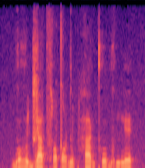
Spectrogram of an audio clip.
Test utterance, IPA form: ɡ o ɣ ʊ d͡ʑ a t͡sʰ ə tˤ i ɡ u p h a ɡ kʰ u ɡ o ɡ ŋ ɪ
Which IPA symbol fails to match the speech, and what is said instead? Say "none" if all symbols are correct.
ə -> ɪ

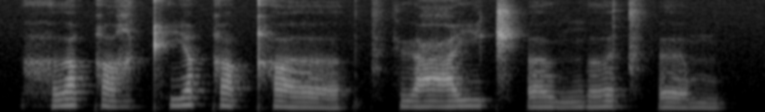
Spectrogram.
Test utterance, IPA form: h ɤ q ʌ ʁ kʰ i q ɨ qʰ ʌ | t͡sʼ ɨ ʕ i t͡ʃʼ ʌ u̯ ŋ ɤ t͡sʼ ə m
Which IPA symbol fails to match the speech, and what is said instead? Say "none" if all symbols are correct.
none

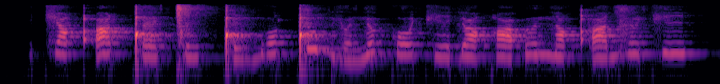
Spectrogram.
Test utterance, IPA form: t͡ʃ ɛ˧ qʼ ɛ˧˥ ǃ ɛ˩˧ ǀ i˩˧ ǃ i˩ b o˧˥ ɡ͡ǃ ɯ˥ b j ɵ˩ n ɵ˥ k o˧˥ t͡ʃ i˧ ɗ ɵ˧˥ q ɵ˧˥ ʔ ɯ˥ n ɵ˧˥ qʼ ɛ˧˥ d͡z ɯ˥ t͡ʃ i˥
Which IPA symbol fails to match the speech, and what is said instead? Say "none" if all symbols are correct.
ɡ͡ǃ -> ǃ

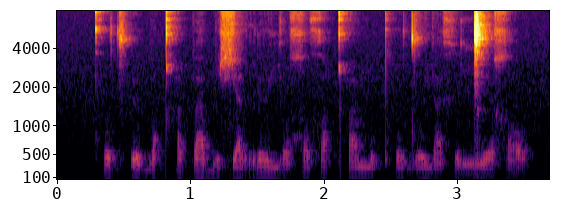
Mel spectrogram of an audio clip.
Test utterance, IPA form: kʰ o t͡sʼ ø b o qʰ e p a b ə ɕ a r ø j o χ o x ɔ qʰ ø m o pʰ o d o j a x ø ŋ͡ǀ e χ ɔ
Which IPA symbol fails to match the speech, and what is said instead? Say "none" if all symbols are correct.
none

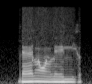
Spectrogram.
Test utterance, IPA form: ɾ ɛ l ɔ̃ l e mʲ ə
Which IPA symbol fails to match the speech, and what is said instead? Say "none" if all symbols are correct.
none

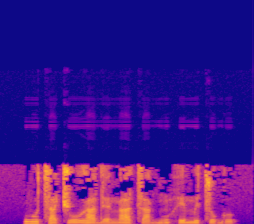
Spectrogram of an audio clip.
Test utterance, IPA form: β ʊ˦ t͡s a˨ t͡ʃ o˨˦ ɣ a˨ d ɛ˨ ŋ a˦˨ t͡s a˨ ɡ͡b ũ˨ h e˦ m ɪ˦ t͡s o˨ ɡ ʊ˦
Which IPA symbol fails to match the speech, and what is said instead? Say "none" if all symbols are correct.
none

